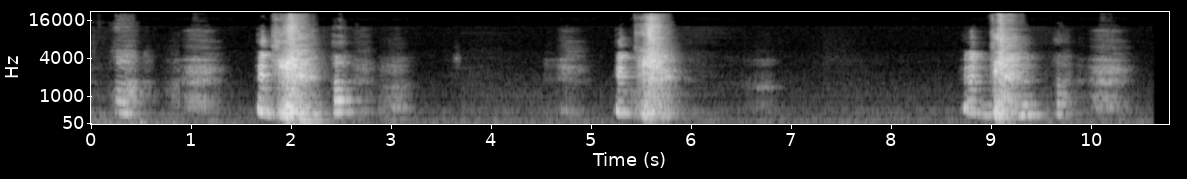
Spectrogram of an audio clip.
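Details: An adult woman sneezing, recorded with her permission; sneeze.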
